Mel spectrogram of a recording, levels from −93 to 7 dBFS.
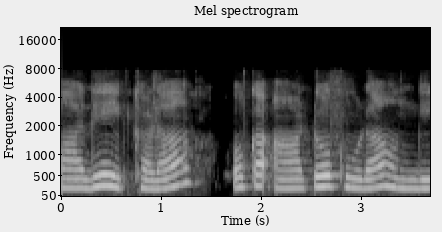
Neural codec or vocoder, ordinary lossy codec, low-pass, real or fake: codec, 16 kHz, 4.8 kbps, FACodec; none; none; fake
